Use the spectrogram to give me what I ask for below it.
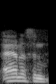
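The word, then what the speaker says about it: Anacin: Thousands of people have been introduced to Anison this way.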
